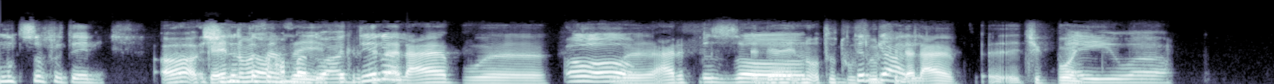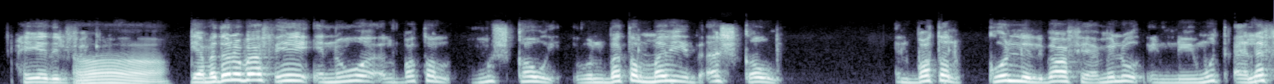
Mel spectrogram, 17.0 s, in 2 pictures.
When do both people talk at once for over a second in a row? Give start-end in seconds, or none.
1.3-2.7, 4.1-6.2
